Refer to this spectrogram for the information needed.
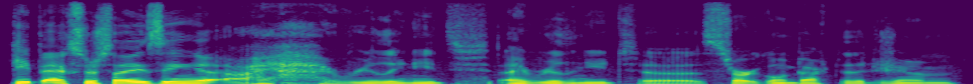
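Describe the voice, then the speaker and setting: A streamer in his thirties talks casually, reading donations and joking with his audience. His voice sits on the low side, creaky and a little mellow, at a moderate pace.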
